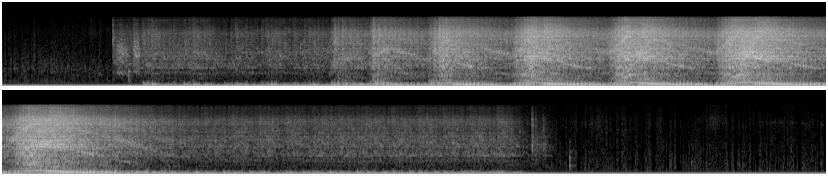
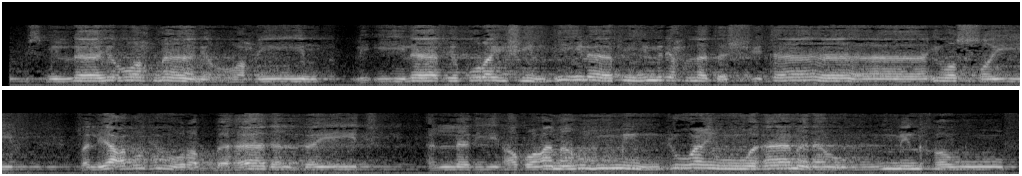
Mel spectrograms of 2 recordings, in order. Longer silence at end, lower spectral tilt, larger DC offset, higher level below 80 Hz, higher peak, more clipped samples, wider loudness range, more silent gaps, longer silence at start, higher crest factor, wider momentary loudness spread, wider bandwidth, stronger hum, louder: first, 2.8 s vs 0 s; about the same, -1 dB/octave vs -2 dB/octave; first, 5% vs 0.1%; first, -38 dBFS vs -48 dBFS; first, 0 dBFS vs -4 dBFS; neither; first, 21 LU vs 3 LU; neither; first, 1.1 s vs 0.1 s; about the same, 18 dB vs 18 dB; first, 23 LU vs 9 LU; first, 11 kHz vs 7.4 kHz; neither; first, -12 LUFS vs -22 LUFS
